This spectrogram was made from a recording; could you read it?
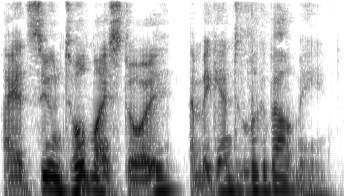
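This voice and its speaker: A man with a husky voice reading an adventure novel aloud as scripted narration. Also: medium pitch, fast talker. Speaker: storybook narrator.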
